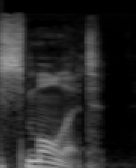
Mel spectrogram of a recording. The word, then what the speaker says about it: Smollett: Is it Smollett? Yeah, Jussie Smollett.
